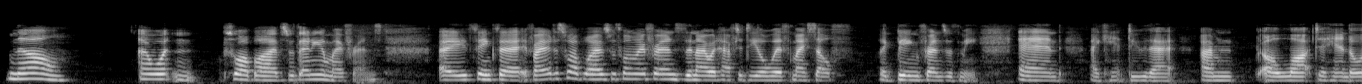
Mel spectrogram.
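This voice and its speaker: A woman's voice: medium pitch, flat delivery, measured pace, bright, forceful tone, lo-fi sound. A young woman rambling through a survey in a casual vlog, cursing often, blunt and ranty, with lots of "like" fillers, groggy late at night. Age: young adult. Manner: valley-girl fillers like "like". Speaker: vlogger answering a survey.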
